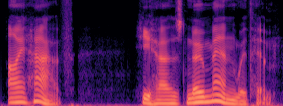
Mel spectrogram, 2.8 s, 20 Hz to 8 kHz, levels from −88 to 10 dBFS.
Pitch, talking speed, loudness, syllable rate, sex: 115 Hz, 170 wpm, -17 LUFS, 4.0 syllables/s, male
